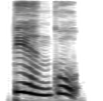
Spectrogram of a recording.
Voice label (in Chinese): "变故", Chinese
